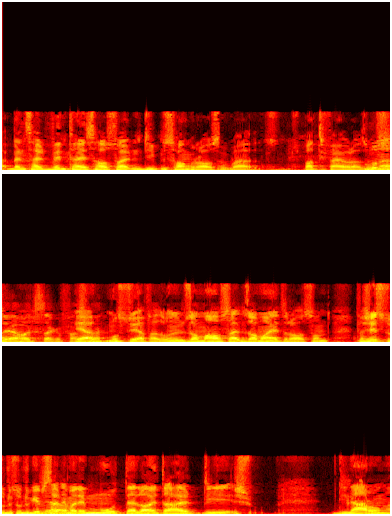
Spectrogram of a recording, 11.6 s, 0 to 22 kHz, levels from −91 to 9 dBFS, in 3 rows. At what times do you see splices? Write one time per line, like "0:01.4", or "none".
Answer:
0:02.2
0:07.9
